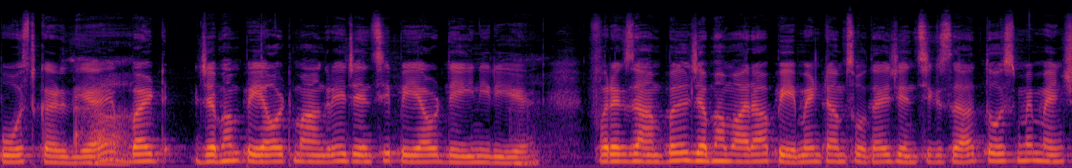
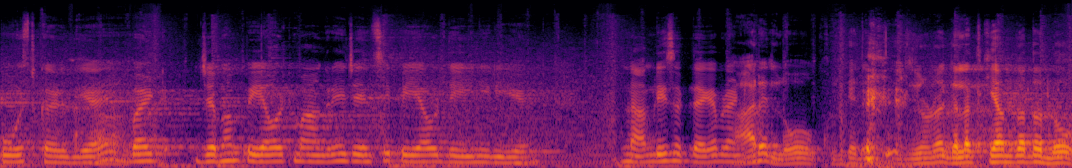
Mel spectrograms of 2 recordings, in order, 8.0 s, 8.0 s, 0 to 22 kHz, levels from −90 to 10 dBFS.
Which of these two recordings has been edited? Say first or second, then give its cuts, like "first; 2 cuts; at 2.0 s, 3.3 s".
second; 1 cut; at 4.5 s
